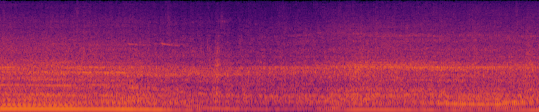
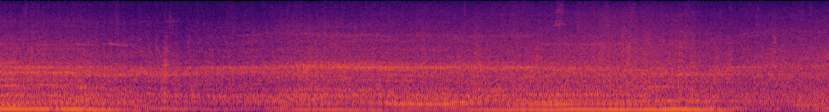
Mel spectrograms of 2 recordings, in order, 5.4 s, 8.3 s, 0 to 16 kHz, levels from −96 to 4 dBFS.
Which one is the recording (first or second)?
first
